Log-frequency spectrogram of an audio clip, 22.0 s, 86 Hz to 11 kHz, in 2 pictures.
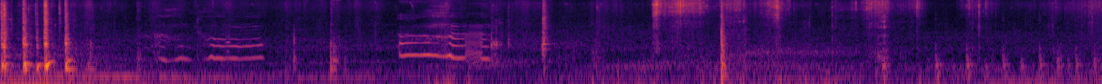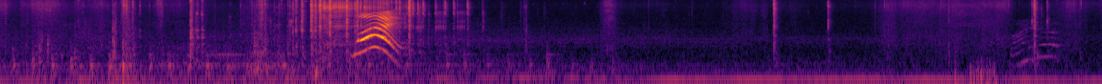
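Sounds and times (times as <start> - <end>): child's short vocal sound: 4.0 - 5.0, 14.5 - 15.1
rustling and knocks among leaves: 5.9 - 13.6
loud high-pitched cry: 14.5 - 15.1.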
